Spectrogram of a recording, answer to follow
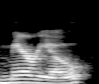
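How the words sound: The 'a' has the speaker's Canadian vowel. The speaker calls it wrong. "I say my A's like Nirvana, like Mario"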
